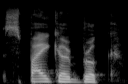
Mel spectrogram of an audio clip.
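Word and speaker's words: spijkerbroek: you say jeans and apparently we the way you say that is spikerbrook okay you know we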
